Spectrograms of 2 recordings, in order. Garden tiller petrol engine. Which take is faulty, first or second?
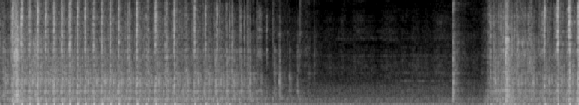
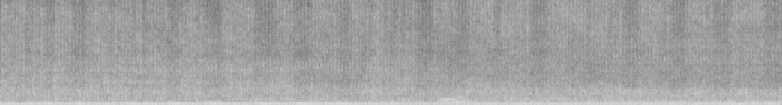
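second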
